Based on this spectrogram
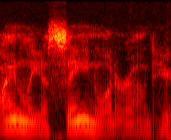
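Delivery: quiet aside muttered under the breath. Voicing a character speaking to Jarl: muttered under breath. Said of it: "under my breath".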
